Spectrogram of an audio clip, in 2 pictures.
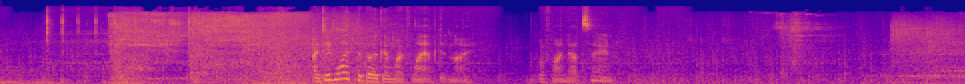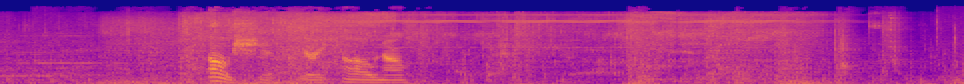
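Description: A monster screeches and growls.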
